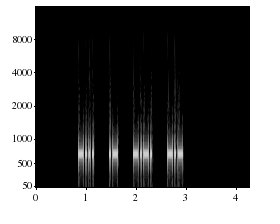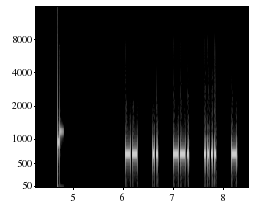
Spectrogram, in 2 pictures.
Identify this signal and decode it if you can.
Morse code, heard as a keyed tone, about 36 wpm, spaced as for 20 wpm, 690 Hz. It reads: BACK MIGHT
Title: 3x Character Spacing - Top 500 Words - 35wpm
